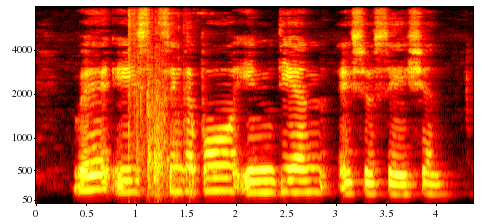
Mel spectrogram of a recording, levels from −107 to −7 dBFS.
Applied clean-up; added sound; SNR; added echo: classical method WPE with log-MMSE.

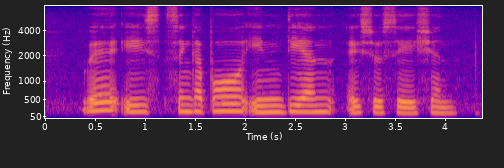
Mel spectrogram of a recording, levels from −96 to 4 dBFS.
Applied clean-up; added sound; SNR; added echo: none; none; none; none.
